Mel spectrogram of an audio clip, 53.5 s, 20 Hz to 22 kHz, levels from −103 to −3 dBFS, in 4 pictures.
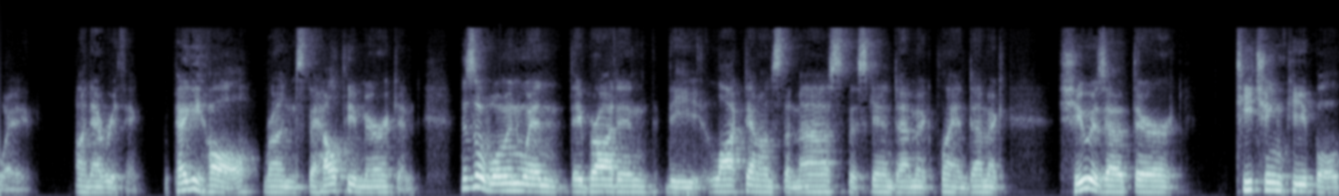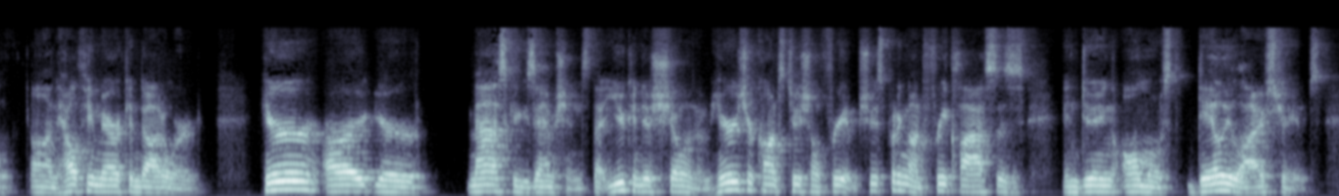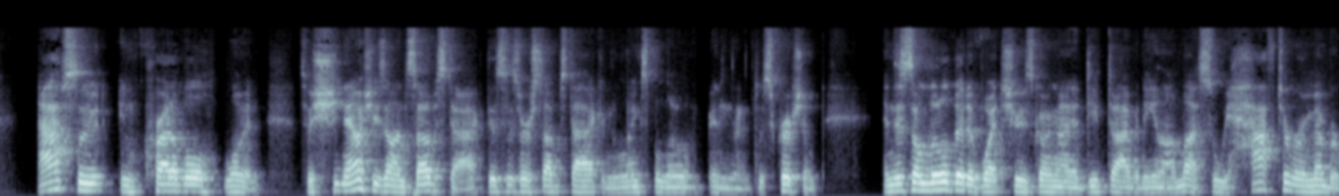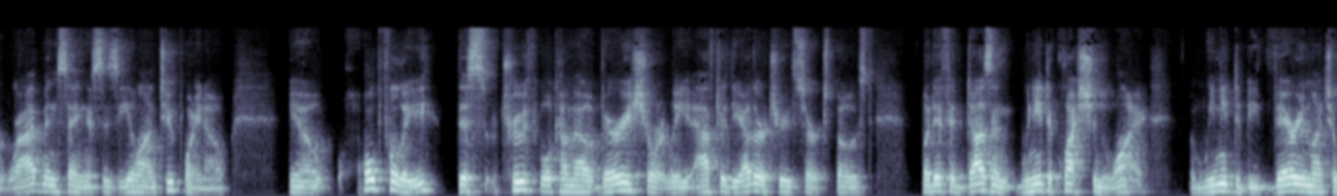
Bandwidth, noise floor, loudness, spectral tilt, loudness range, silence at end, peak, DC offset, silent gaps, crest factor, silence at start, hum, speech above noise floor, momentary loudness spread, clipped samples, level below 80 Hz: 12.5 kHz; -61 dBFS; -22 LUFS; -6 dB/octave; 5 LU; 0 s; -4 dBFS; under 0.1%; none; 18 dB; 0 s; none; 39 dB; 12 LU; under 0.1%; -64 dBFS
